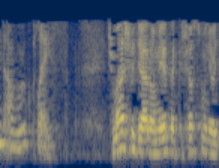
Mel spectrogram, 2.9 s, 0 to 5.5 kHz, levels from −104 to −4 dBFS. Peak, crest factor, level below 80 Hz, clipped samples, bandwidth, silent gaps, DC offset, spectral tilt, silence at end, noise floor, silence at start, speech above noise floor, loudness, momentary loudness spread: -12 dBFS; 18 dB; under -90 dBFS; under 0.1%; 4.2 kHz; none; under 0.1%; -8.5 dB/octave; 0 s; -53 dBFS; 0 s; 25 dB; -28 LUFS; 13 LU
